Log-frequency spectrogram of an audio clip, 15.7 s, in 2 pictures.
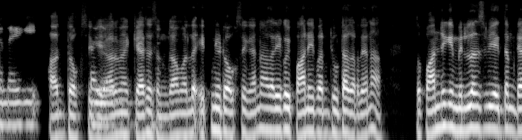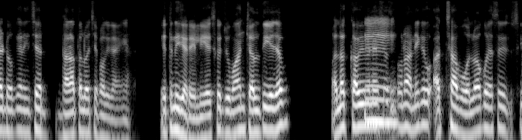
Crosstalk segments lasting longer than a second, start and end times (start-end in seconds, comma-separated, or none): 1.1-2.6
